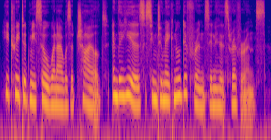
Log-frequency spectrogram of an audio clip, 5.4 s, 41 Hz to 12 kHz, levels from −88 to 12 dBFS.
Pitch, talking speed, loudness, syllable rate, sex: 200 Hz, 220 wpm, -15 LUFS, 5.2 syllables/s, female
